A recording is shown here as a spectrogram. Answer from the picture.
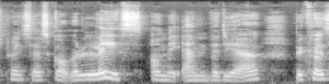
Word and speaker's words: Nvidia: it might be in is that how it's pronounced in video yeah but it starts with an n yeah nvidia nvidia oh okay nvidia but of course that was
